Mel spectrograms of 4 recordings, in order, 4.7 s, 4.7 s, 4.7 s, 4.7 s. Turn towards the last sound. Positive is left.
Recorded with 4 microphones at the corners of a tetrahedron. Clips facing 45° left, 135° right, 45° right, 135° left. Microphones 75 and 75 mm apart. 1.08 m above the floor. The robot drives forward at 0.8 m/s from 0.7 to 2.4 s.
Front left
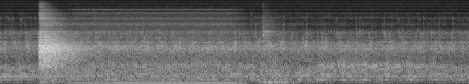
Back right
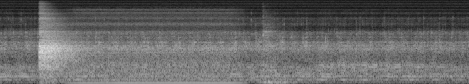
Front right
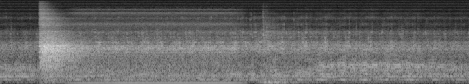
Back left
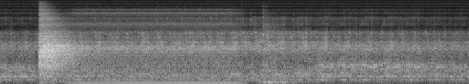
turn(degrees=175)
